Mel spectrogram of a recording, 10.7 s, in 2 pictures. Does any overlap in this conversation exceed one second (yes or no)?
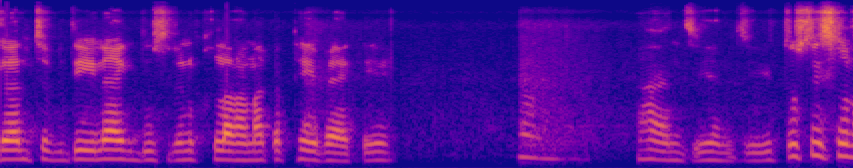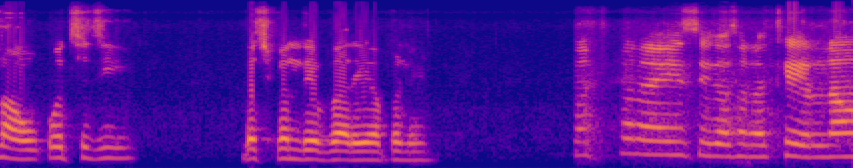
no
